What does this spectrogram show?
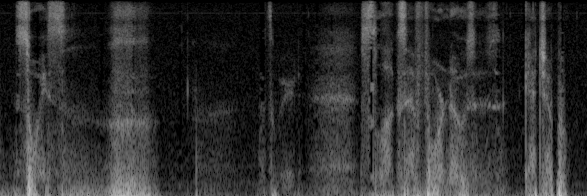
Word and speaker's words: Seuss: lipstick contains fish scales dr. Seuss pronounced his name sois slugs have four noses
